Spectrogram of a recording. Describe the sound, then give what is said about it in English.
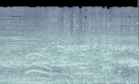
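A voice imitates an off-screen, dubbed (ADR) yell from a film scene of cars piling up at a crossroads: a drawn-out, short wavering cry rising and falling over a steady rush of noise, like screeching tyres and traffic. “The off-screen or ADR'd yell.”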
